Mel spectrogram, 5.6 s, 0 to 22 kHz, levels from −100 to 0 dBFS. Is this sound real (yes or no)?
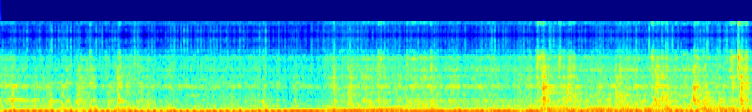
yes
